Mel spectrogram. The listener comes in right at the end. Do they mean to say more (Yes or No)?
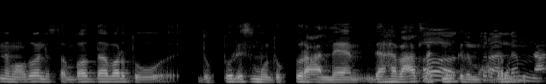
Yes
